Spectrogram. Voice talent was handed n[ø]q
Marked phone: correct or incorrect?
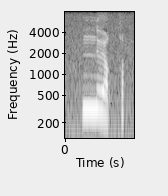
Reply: correct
